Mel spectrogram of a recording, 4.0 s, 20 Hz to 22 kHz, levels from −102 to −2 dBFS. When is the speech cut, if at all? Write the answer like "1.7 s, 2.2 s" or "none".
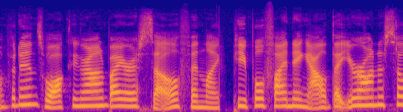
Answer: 2.2 s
